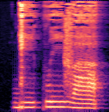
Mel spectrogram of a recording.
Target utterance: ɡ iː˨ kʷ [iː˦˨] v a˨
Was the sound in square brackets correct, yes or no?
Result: no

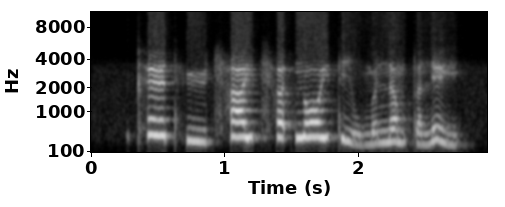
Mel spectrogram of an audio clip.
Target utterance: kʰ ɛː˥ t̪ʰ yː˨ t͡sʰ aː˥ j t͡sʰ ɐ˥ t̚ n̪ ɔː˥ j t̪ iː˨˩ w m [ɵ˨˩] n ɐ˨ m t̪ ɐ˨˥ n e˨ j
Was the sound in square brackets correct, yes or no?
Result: no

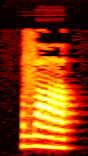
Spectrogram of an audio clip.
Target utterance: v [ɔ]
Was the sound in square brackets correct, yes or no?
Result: no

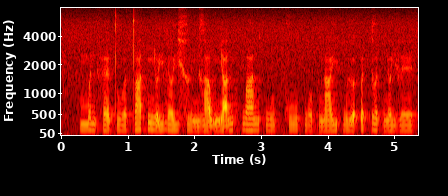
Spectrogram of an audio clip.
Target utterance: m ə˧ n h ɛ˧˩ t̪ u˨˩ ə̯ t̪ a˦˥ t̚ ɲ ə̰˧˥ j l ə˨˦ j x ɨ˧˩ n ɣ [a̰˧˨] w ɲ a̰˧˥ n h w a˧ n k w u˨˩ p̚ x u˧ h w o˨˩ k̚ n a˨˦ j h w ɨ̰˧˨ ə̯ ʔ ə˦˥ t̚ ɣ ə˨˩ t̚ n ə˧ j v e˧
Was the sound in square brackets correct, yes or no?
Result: yes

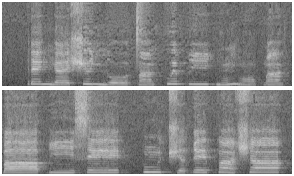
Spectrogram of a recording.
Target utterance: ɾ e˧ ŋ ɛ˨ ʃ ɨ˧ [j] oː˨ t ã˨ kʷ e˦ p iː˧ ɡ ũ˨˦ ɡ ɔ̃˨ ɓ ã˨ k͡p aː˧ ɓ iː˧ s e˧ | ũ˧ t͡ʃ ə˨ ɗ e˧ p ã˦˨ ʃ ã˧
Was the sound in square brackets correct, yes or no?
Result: no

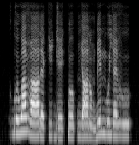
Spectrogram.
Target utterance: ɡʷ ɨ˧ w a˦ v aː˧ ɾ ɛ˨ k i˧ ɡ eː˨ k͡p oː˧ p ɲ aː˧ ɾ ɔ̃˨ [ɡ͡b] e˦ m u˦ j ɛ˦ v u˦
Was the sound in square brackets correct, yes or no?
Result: yes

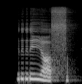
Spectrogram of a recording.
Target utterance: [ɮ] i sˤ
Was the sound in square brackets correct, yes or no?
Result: no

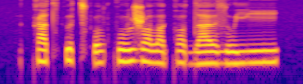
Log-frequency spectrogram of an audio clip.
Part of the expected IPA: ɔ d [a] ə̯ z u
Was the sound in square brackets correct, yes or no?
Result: yes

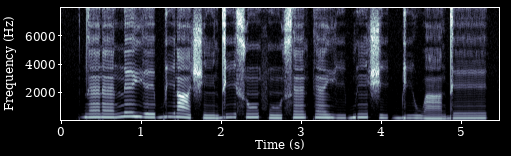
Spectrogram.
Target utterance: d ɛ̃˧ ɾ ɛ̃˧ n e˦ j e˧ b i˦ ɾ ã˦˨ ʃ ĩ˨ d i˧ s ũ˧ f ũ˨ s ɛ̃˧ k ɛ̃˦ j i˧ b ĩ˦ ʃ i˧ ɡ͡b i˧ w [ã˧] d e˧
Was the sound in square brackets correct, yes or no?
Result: no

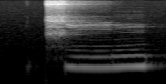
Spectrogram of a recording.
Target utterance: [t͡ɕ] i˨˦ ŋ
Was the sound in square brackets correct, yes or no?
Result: yes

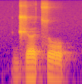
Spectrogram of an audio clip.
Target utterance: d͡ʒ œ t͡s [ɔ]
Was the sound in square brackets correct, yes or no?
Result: no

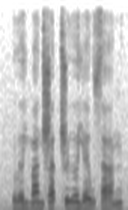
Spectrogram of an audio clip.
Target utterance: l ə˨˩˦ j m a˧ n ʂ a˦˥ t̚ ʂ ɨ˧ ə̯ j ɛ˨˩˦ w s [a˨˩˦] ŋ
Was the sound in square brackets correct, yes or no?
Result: yes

